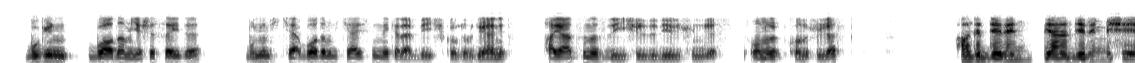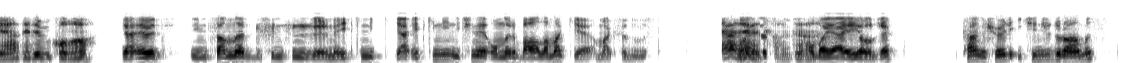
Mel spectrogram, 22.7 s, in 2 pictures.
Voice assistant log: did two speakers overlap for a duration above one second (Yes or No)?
No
